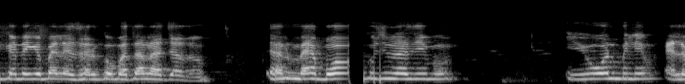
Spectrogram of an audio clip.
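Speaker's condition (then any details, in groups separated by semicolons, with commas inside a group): Motor neurone disease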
